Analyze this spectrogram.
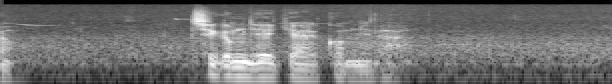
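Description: A man speaks softly up close.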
